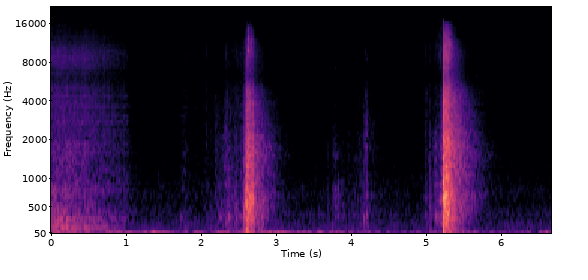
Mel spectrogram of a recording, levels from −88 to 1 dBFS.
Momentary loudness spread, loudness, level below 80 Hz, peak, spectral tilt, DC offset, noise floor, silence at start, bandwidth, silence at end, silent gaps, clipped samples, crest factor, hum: 29 LU; -26 LUFS; -52 dBFS; -4 dBFS; -3.5 dB/octave; under 0.1%; -59 dBFS; 0 s; 16.5 kHz; 0.05 s; none; under 0.1%; 30 dB; none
